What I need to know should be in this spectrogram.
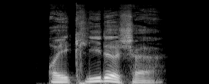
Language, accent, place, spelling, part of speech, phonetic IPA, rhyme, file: German, Germany, Berlin, euklidischer, adjective, [ɔɪ̯ˈkliːdɪʃɐ], -iːdɪʃɐ, De-euklidischer.ogg
- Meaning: inflection of euklidisch: 1. strong/mixed nominative masculine singular 2. strong genitive/dative feminine singular 3. strong genitive plural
